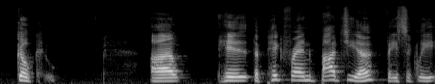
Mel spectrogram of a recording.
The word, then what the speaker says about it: Goku: for quite a while, because Wukong in Japanese is pronounced Goku.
